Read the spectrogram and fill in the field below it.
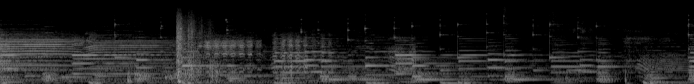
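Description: Sheep in Minecraft bleat repeatedly in quick succession, clear and close, with a light jingling tone mixed in and no talking.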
